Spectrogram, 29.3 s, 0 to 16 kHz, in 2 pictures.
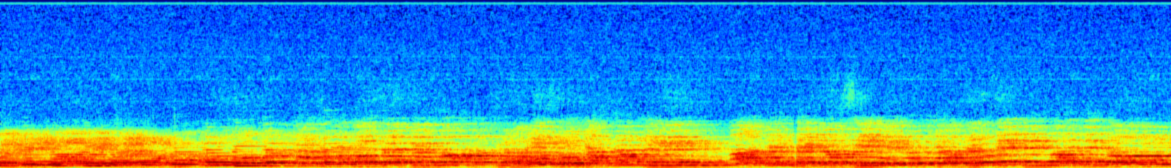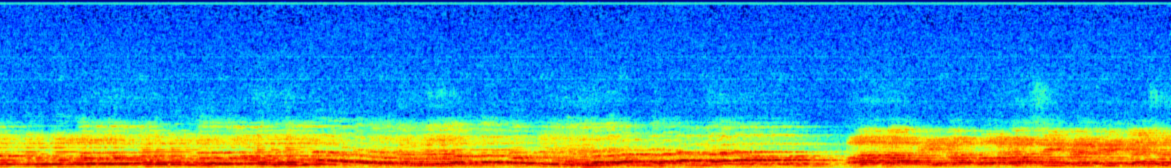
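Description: Choral music: many voices singing together in an operatic style, with a short break about 25 seconds in before the choir comes back in.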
